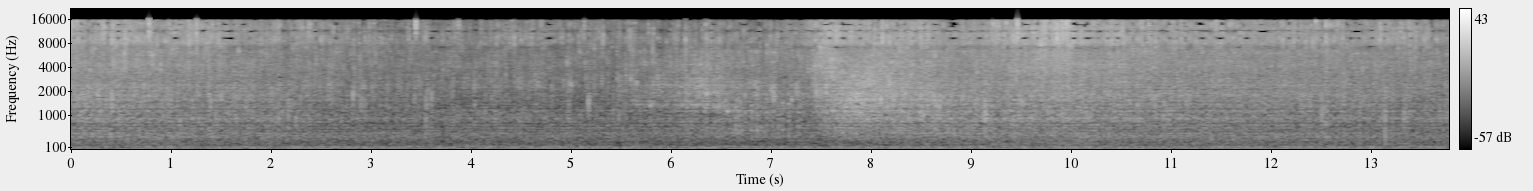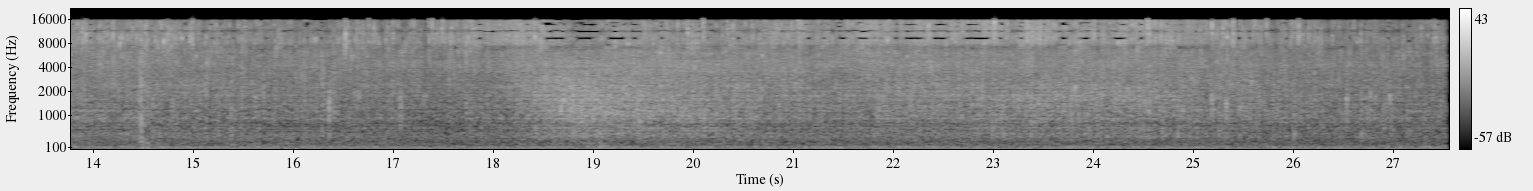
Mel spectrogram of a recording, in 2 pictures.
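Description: Hot oil in a pot sizzling and bubbling as wet potato chips are lowered into it with a wire spider strainer. The sizzle swells loudly twice, about eight and nineteen seconds in, as fresh batches go in; the water left on the potatoes keeps the oil bubbling lively.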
